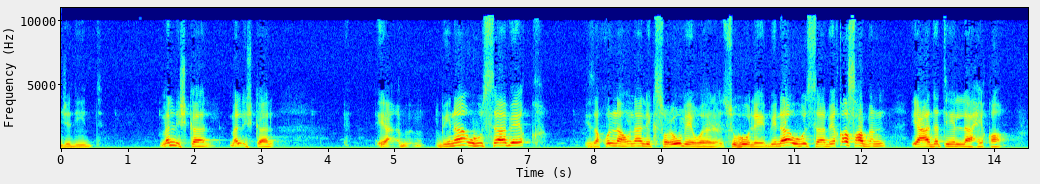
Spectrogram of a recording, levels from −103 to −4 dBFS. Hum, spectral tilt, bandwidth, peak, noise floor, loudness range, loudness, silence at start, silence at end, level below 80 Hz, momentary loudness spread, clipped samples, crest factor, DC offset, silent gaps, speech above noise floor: 50 Hz at -60 dBFS; -7 dB/octave; 11 kHz; -8 dBFS; -60 dBFS; 8 LU; -24 LUFS; 0 s; 0.35 s; -68 dBFS; 17 LU; under 0.1%; 18 dB; 0.3%; none; 37 dB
